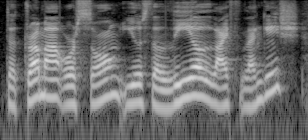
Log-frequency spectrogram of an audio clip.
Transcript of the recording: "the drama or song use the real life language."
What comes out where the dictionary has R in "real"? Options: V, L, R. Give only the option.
L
